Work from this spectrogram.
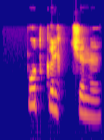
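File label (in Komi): "путкыльтчыны", Komi, female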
